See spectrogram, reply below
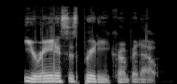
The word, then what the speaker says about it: Uranus: So, Uranus is technically how you're supposed to pronounce it.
